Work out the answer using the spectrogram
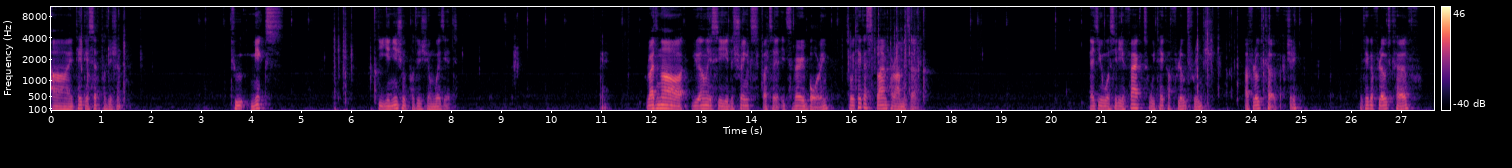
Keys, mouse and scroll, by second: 3.3 ctrl+a, 4.9 click, 8.1-9.1 drag, 9.6-11.5 drag, 12.7-13.2 drag, 15.6-17.4 drag, 17.4 a, 20.2 click, 22.4 click, 25.3 alt+click, 27.3-27.6 drag.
